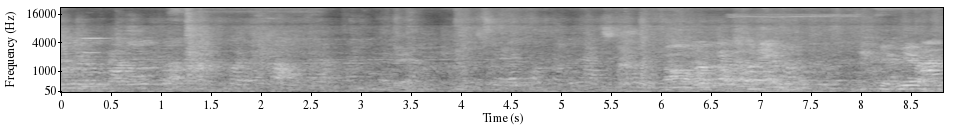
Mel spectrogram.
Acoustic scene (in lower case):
cafe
